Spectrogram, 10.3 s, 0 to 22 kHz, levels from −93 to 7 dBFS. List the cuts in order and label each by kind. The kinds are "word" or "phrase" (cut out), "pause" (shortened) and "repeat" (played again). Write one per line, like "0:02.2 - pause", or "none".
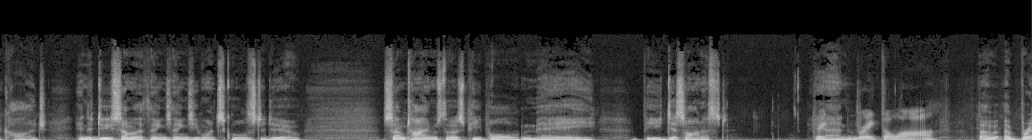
0:01.7 - repeat
0:06.3 - word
